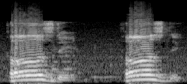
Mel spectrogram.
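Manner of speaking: Thursday said thuhs-day, no r; silent r. Shown as a demonstration. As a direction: model Thursday with a long vowel and silent r. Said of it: "R should be silent". (Thursday में R silent, 'थसडे')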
